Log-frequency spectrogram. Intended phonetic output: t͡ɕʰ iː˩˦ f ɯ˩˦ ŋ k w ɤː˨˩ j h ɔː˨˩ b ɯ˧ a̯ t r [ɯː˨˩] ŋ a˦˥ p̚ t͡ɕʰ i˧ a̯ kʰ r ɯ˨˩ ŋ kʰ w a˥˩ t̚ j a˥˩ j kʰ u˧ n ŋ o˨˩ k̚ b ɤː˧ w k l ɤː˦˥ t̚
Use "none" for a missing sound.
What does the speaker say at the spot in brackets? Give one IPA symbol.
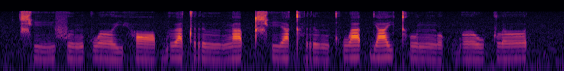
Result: ɯː˨˩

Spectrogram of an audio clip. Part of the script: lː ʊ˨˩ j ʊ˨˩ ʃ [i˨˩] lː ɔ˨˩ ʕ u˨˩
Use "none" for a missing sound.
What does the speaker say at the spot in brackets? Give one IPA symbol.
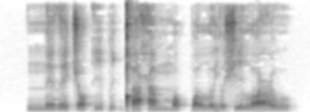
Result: i˨˦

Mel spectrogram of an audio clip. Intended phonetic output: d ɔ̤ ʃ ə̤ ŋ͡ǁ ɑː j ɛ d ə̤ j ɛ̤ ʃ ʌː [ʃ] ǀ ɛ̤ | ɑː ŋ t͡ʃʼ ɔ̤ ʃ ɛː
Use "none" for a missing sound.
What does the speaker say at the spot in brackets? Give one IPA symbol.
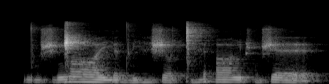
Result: none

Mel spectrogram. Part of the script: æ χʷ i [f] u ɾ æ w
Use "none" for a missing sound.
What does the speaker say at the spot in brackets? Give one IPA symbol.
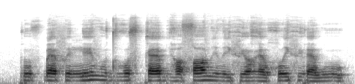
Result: fʲ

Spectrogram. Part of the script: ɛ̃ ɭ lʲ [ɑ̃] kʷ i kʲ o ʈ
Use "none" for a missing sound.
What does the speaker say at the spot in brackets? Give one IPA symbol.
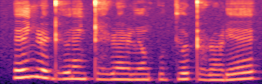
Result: ɔ̃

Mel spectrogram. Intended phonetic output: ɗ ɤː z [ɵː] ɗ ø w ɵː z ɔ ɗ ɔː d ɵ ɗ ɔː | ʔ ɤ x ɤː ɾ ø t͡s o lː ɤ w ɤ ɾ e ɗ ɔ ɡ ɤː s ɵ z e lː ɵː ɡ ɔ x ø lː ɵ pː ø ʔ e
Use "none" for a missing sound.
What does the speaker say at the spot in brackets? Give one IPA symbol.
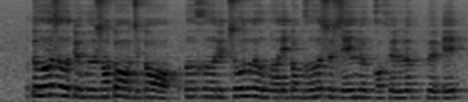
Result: ɤː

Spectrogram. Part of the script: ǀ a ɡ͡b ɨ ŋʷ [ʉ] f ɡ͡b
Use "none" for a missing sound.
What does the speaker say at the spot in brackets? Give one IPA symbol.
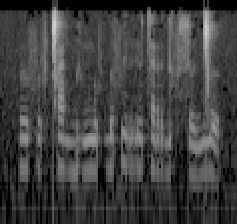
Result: ɨ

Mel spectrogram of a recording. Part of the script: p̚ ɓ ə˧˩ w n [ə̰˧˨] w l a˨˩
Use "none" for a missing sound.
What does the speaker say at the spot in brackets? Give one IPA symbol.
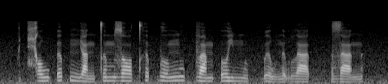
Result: ə̰˧˨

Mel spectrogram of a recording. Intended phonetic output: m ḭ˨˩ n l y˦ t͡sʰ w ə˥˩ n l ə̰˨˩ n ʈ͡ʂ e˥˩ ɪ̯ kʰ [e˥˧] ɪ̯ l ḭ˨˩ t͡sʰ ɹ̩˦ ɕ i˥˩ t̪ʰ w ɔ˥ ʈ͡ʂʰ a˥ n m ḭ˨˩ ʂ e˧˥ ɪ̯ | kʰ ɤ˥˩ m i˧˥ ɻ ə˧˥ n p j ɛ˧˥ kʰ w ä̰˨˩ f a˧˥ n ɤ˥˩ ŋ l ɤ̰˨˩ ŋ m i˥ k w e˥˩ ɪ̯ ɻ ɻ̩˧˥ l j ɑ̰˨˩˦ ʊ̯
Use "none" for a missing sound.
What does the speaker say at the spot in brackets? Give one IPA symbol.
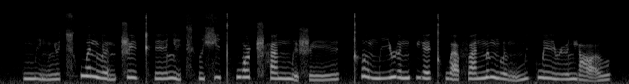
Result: e˧˥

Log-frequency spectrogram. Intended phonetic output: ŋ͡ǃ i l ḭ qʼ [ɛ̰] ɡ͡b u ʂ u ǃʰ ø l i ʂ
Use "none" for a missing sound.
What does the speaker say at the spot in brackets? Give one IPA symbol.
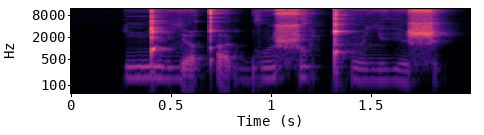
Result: ɛ̰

